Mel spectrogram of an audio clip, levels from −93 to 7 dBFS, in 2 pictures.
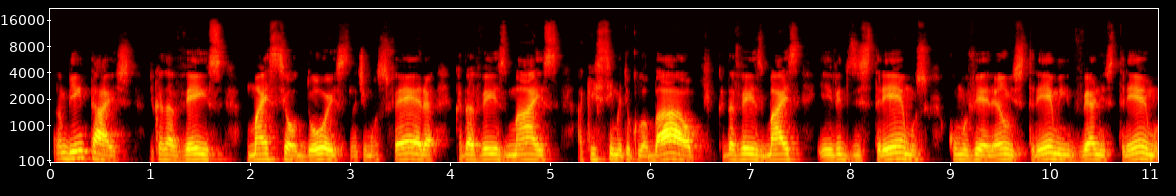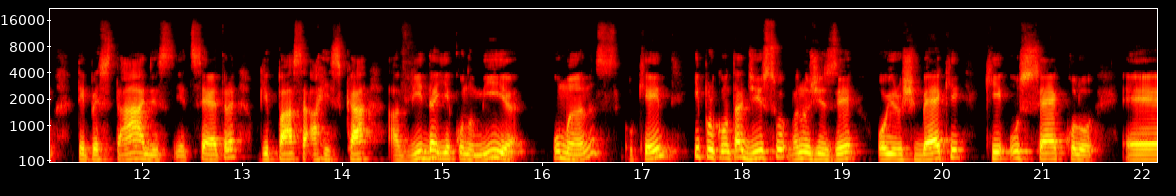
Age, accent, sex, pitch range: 30-49, Brazilian, male, 135-175 Hz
